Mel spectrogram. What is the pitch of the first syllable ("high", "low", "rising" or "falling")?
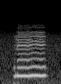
high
